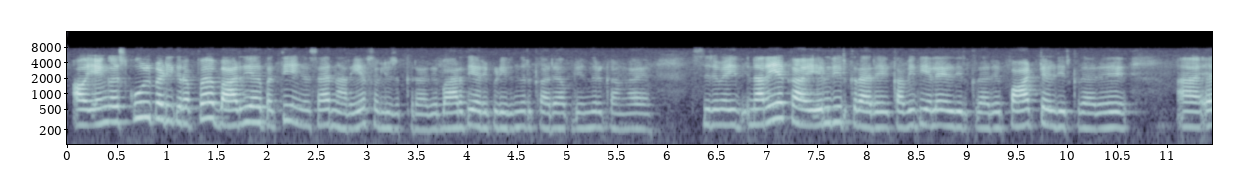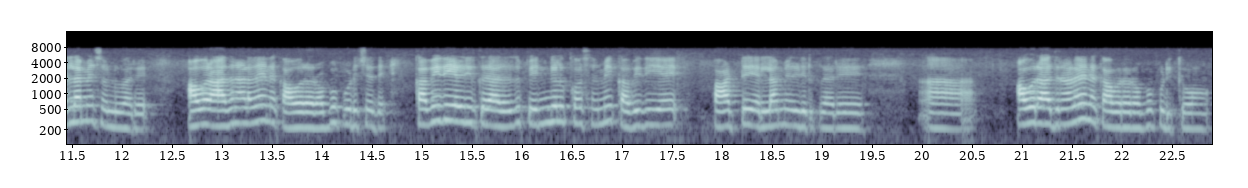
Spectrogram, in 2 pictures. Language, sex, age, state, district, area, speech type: Tamil, female, 18-30, Tamil Nadu, Namakkal, rural, spontaneous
